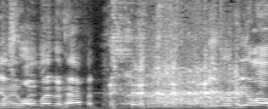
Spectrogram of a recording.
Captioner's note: audience laughter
